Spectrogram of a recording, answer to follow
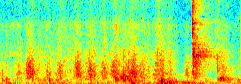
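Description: Faint scraping and clicking of forks and a knife against plastic takeout salad containers, with one sharper click near the end.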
